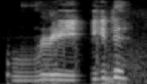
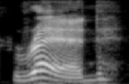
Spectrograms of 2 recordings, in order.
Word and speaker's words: read: this word um um you don't know if it's pronounced read okay with a with a long e okay which would be present tense okay or or if it's red red with a short e sound okay red is going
